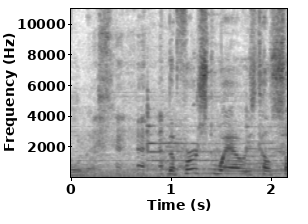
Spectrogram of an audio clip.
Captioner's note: woman laughing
